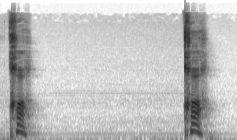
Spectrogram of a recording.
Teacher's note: The difference with qaf is that it is a little bit deeper into the mouth, as it is only touching the soft palate, and the sound is produced at that point.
